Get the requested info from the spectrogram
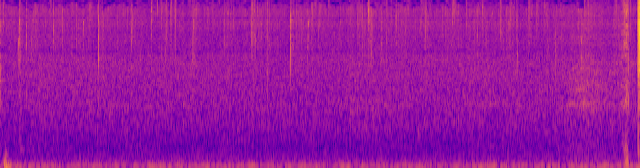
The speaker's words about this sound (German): tropft, es schneit.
